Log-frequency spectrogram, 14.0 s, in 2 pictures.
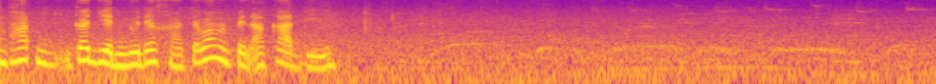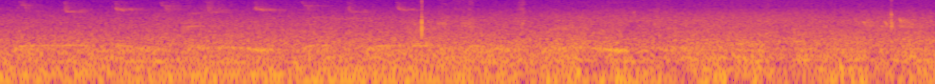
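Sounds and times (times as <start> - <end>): low hooting bird call: 2.9 - 14.0.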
